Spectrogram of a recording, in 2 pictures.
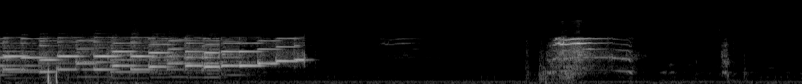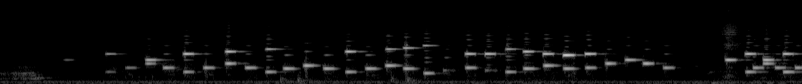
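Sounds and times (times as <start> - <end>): phone ringtone melody: 0.0 - 3.2, 9.1 - 16.0
meow-like cry: 3.8 - 4.5, 5.4 - 6.5.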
